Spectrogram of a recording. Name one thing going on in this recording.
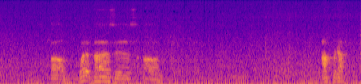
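A man speaks briefly into a headset microphone.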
